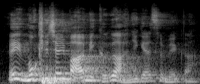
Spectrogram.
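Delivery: ordinary talk, nothing marked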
